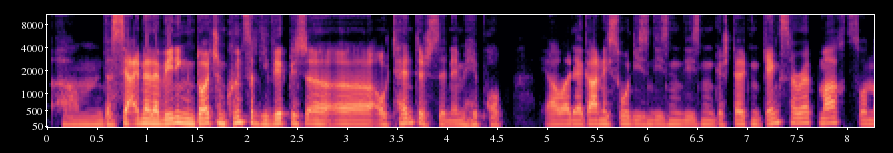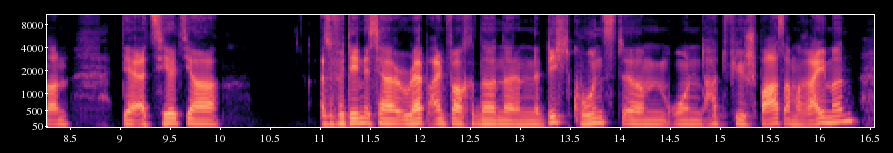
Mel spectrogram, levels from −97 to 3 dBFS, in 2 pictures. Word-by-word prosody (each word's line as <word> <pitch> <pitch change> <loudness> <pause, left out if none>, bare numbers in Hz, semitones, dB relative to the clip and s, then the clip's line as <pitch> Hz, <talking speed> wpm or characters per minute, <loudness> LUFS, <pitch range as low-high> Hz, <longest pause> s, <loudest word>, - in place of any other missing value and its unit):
Ähm. 105 0 -8
Das 105 -1 0
ist 100 - +3
ja - - +8
einer 135 +2 +7
der 125 -2 +7
wenigen 135 0 +6
deutschen 135 0 +5
Künstler, 160 +3 +1
die 115 0 -5
wirklich, 135 -2 +2
äh, - - 0
äh, 115 -2 +1
authentisch 130 +4 -2
sind 110 -2 -7
im 105 +1 -6
Hip-Hop. 100 -1 -9 0.4
Ja, 105 +1 -4
weil 110 0 0
der 115 -1 -1
gar 115 0 +5
nicht 115 -2 -3
so 125 +1 -4
diesen 110 -1 -9
diesen 110 0 -9
diesen 110 +1 -9
gestellten 115 +1 -5
Gangster-Rap 150 +3 -1
macht, 145 +2 0
sondern 115 -1 -4 0.5
der 120 -1 +1
erzählt 135 +4 +1
ja 125 -4 +2 1.0
also, 120 0 -2
für 135 +3 0
den 140 +1 +3
ist 140 -3 0
ja 130 -2 +4
Rap 130 +3 +3
einfach 125 -1 +1
'ne 120 0 -1
'ne 115 -2 -2
'ne 110 0 -6
Dichtkunst, 155 +1 -3
ähm, 115 -3 -4
und 115 -1 -7
hat 125 -3 -9
viel 125 -2 -6
Spaß 120 +4 +2
am 125 -3 -4
Reimen 160 - 0
120 Hz, 185 wpm, -20 LUFS, 110-135 Hz, 1.0 s, ja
